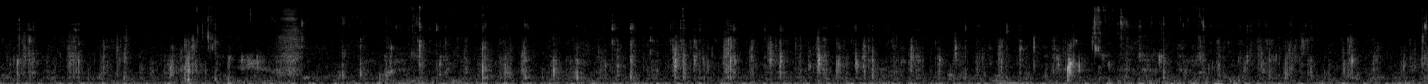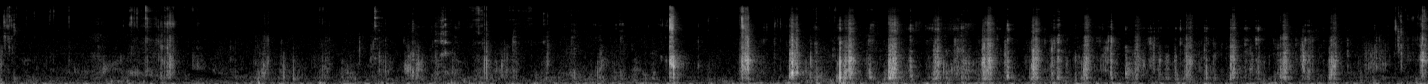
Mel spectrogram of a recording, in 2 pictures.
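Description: Close-miked biting and chewing of a skin-on sausage, its casing crunching between the teeth in many short clicks. A cluster of louder sharp clicks comes about three quarters of the way through.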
